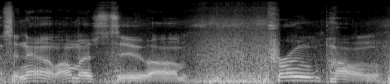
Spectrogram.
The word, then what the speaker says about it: Phrom: Yeah, so now I'm almost to Phrom is how you pronounce that.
